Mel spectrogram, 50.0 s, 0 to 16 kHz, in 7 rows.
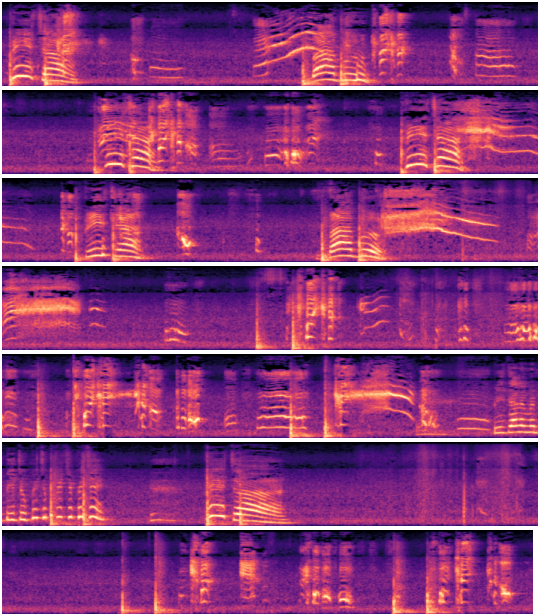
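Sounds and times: baby giggling: 0.6 - 2.2, 8.4 - 11.5, 45.2 - 47.6, 48.6 - 49.8
baby laughing: 0.6 - 2.4, 3.4 - 6.8, 8.4 - 11.5, 25.3 - 26.6, 27.5 - 35.1, 45.2 - 47.6, 48.6 - 49.9
sharp knocks: 18.5 - 19.4, 24.8 - 25.8, 29.0 - 29.9, 32.4 - 33.3, 36.4 - 37.2, 44.4 - 45.4, 48.1 - 49.0.

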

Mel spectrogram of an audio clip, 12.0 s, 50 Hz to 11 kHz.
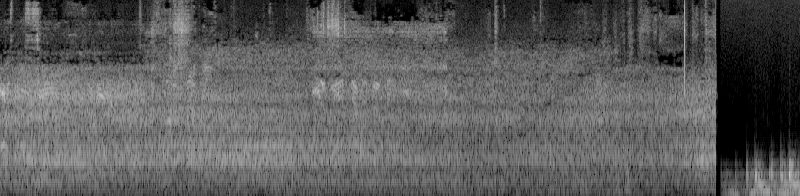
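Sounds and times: faint voices: 0.0 - 3.5, 4.5 - 6.8
fire rushing: 0.0 - 10.8.

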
